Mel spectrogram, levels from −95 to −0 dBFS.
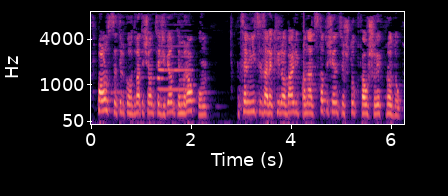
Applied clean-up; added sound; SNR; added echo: classical method WPE with log-MMSE.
